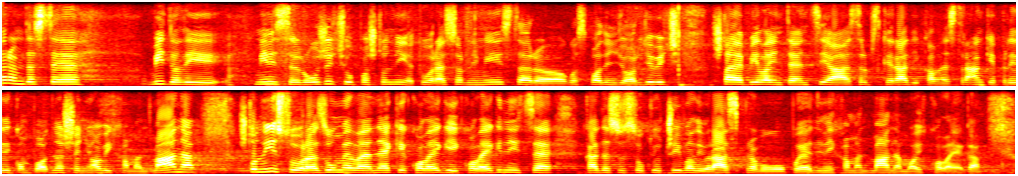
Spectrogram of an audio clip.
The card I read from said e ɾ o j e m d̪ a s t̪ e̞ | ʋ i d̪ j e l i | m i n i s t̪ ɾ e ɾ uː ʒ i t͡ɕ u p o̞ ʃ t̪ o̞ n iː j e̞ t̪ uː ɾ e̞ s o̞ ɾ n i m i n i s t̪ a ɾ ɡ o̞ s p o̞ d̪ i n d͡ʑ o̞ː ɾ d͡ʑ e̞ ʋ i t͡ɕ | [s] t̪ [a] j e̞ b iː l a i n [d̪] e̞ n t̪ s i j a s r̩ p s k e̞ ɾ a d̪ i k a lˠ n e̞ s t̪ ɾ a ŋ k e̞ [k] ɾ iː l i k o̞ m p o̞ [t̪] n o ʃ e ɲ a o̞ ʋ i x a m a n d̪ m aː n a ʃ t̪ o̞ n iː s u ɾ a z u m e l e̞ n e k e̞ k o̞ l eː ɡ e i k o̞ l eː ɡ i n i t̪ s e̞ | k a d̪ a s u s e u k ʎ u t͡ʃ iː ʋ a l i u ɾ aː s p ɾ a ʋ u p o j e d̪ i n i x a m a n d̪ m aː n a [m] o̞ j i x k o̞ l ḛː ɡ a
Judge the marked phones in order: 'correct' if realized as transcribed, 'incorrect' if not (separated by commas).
incorrect, correct, incorrect, incorrect, incorrect, correct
